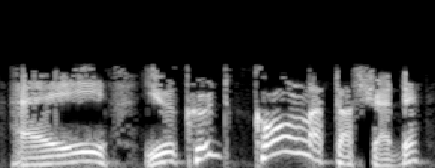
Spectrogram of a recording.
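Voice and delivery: put-on old pixie voice. A narrator's reading.

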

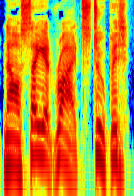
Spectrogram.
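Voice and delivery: high, loud scolding; angry Lana. Acted. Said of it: "shook Darlene a little".

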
